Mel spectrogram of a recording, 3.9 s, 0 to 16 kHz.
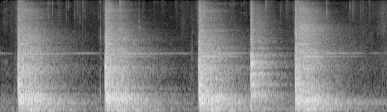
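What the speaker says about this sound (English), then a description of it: "hit the knuckle right here and it should pop off" A hammer strikes the steering knuckle of a 2009-2014 Ford F-150 five times, each a loud, close metallic bang with a ringing decay, irregularly spaced, with two blows landing in quick succession.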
